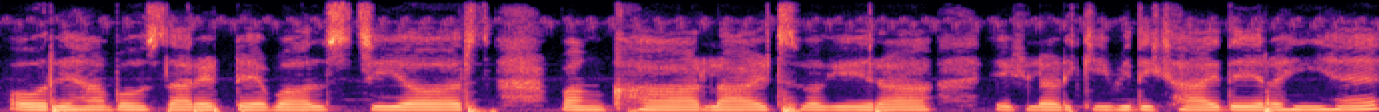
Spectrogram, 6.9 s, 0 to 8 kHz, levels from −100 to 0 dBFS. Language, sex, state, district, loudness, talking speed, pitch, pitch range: Hindi, female, Jharkhand, Ranchi, -16 LUFS, 140 wpm, 215 Hz, 210-215 Hz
